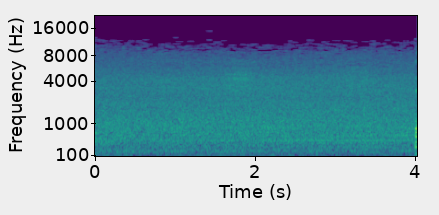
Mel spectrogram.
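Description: A steady, even rushing hiss with no change in level.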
